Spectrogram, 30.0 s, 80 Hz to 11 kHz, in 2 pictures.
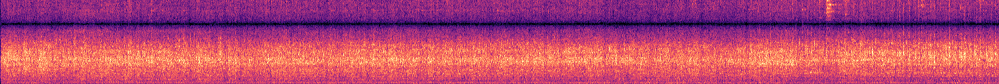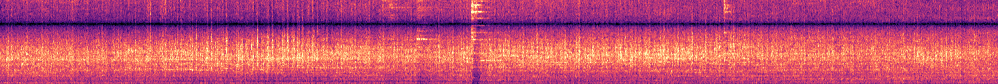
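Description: DF11 diesel-electric locomotive's diesel engine running under load with a steady low drone as it pulls the train past, strongest in the first half. Then the passenger coaches roll past, their wheels making a steady rushing noise on the rails.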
